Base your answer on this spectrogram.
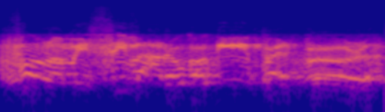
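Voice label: Hungarian tank damaged mood high, speech; War Thunder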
